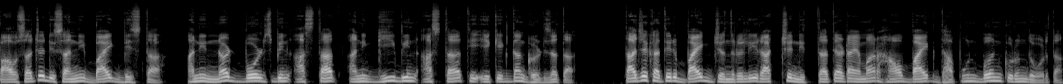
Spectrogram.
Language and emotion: Goan Konkani, neutral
